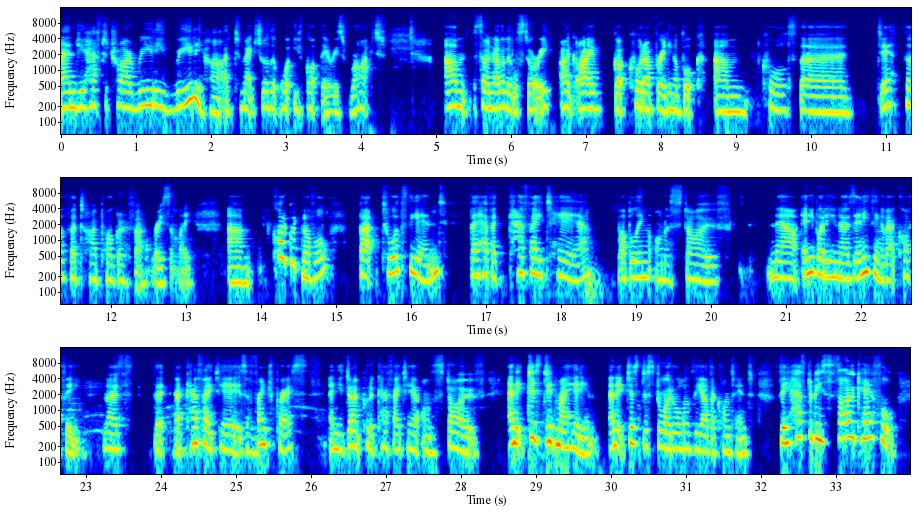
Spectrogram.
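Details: Adult woman speaking; normal speech.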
